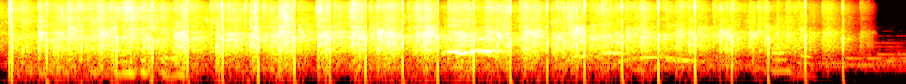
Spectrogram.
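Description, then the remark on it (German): An audience applauds after an Ocean Talk, with dense, sustained clapping for about seven seconds, a few scattered voices rising faintly beneath it before the applause thins and fades out at the end. “Und deswegen erstmal vielen, vielen Dank für einen tollen Ocean Talk und einen Applaus.”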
